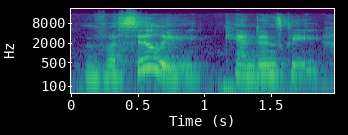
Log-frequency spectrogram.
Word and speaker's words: Wassily Kandinsky: lostly oh my gosh Vasily Kandinsky spelled with a W but it's Russian so it's pronounced with a v anyways I'm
